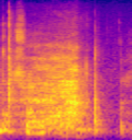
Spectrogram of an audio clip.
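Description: A rotary cutter slices quilt block fabric along a ruler in one steady rasping pass lasting under a second, followed by a couple of brief taps and clicks, close and fairly loud.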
